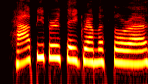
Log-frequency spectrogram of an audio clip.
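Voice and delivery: put-on high, bright-pitched children's greeting; cheery birthday greeting. A narrator's reading. Two children greeting grandma on her birthday, cheery.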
